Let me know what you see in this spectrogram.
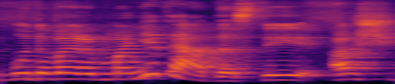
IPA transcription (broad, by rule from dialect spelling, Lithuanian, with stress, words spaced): ˈbuːdɐʋɐ ɪr mɐˈnʲɪ ˈʋʲædɐs ˈtɐɪ ˈɐʃ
